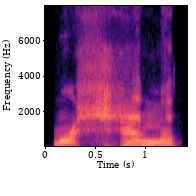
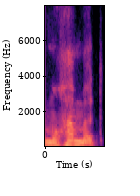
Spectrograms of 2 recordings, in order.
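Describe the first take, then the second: First: The middle h sound is breathy from the throat. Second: The middle h sound is plain and light. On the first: It names the prophet. The speaker calls it right. "El nombre de él es Muhammad" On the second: It names a different person. The speaker calls it wrong. "mucha gente dice Muhammad. No, Muhammad no es el nombre de él"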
